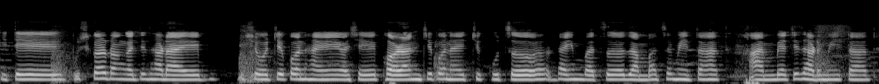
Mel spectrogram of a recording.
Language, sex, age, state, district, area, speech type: Marathi, female, 30-45, Maharashtra, Wardha, rural, spontaneous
